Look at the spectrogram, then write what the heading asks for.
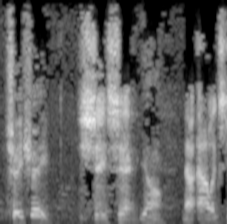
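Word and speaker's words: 谢谢: Oh, thank you in Chinese is shay shay.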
